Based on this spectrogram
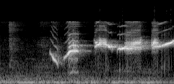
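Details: Oriental magpie-robin (kacer) singing energetically, used as a master recording to train other magpie-robins: a short phrase of loud, clear whistles, a downward slur then rising, wavering notes, with faint low room hum behind.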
